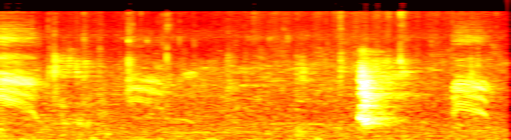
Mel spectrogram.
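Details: Crows calling: a few harsh, nasal caws. The loudest comes near the end, with fainter calls and light background noise in between.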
